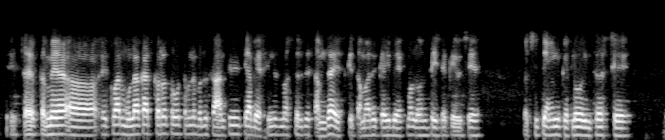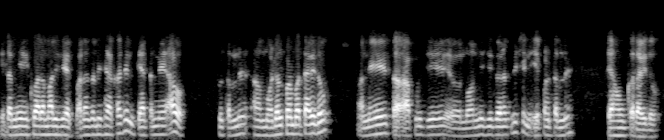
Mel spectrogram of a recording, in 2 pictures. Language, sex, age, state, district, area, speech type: Gujarati, male, 30-45, Gujarat, Ahmedabad, urban, conversation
